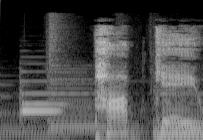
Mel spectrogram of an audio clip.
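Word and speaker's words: Pape Gueye: Pape gays pronounced pop gay winning goal and the 20 minutes the world stood still.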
